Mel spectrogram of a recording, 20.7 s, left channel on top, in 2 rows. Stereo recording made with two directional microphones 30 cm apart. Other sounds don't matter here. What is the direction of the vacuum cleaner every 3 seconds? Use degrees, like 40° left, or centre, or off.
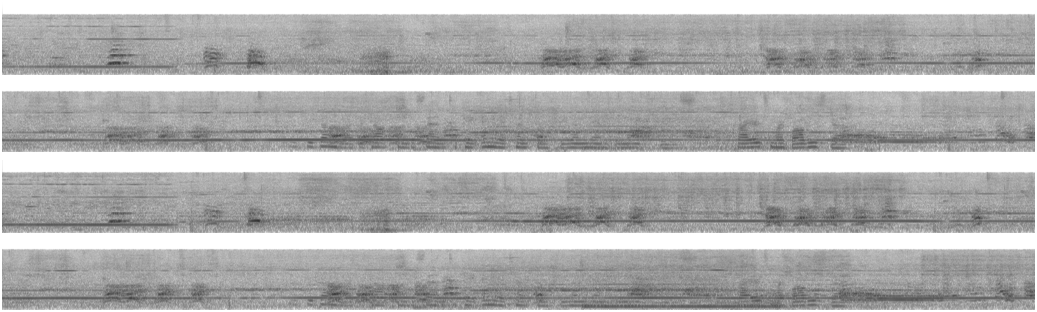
60° right, 50° right, 40° right, 10° right, 20° left, 20° right, 50° right.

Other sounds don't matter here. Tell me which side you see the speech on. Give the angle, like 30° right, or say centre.
10° left.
